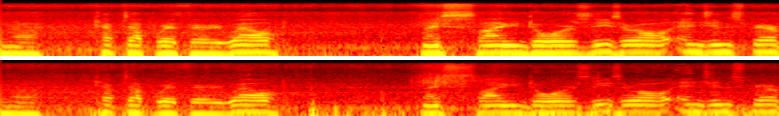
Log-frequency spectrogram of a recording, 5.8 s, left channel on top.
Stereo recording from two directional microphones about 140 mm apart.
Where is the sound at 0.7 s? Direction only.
5° right (ahead or behind).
